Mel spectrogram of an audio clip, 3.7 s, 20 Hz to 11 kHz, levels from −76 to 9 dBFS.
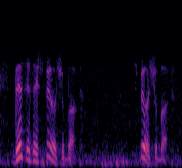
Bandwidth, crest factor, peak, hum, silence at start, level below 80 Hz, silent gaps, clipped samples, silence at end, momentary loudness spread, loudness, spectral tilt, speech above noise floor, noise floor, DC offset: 4.1 kHz; 22 dB; -14 dBFS; none; 0 s; -76 dBFS; none; under 0.1%; 0.15 s; 24 LU; -34 LUFS; -5 dB/octave; 20 dB; -53 dBFS; under 0.1%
